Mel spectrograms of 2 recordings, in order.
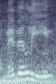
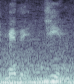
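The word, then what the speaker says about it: Medellín: J in which we when we have two L's together, we pronounce it as G. It happens with pojo. It's not pojo. It happens also with medin. So it's not medalene.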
